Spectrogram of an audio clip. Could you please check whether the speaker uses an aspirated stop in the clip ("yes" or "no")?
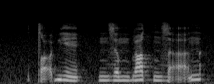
no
